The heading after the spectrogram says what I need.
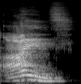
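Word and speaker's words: eins: उसके बाद ये देखो, ये आ गया ई आई इकट्ठा, यानी कि ए ई इकट्ठा, ए ई जर्मन में ए ई कहते हैं, ये आई की आवाज निकलेगा। ये बन गया आई, आई से आइंस, आइंस, आइंस एक, और ये भी ए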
